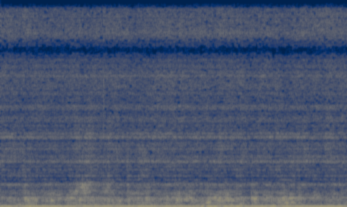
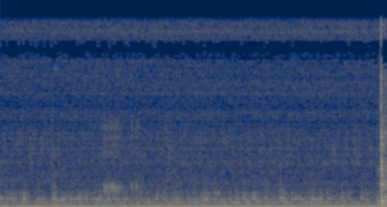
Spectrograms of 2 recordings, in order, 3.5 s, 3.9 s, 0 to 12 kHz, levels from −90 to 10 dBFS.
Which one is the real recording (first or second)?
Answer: second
